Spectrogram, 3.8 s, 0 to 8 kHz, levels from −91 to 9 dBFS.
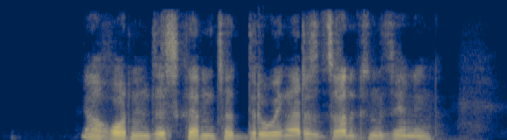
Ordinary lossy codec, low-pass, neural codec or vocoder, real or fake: AAC, 48 kbps; 7.2 kHz; codec, 44.1 kHz, 2.6 kbps, DAC; fake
